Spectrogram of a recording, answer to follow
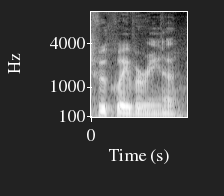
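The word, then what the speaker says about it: Fuquay-Varina: still have no clue how to pronounce fukuov arena it's fuquay marina we also we had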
